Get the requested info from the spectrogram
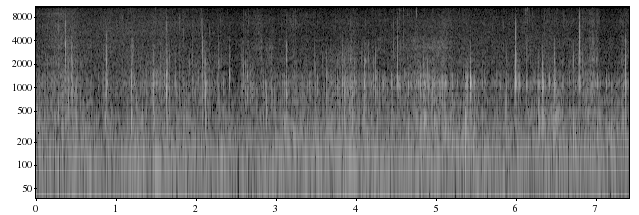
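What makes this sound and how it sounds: A wooden spoon stirs and scoops through a full wooden bowl of wooden beads and acorn pieces. A quiet, steady rattling patter is broken by frequent short, dry clicks and knocks with a woody ring near 1 kHz.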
